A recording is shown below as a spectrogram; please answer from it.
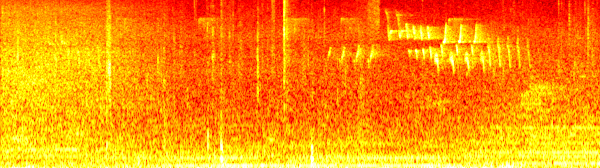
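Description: Steady outdoor background noise, with a bird singing a quick trill of rapid high notes a little past halfway through.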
